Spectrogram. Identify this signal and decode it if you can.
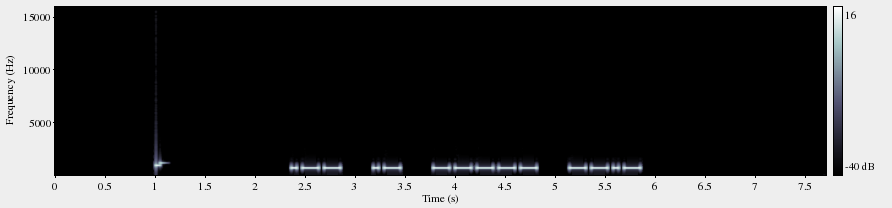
Morse code, heard as a keyed tone, about 21 wpm, spaced as for 16 wpm, 700 Hz. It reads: WA0Q
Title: USA Call Signs - 4 Characters - 2x Character Spacing - 22wpm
